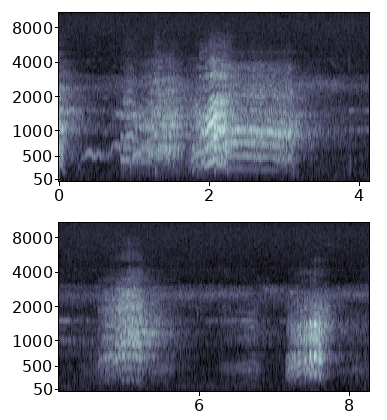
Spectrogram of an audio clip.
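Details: Green-winged macaws (Ara chloropterus), several calling at medium close range as they descend along vines: harsh, raucous squawks in rough bursts every two to three seconds, with quieter grating notes between them.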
